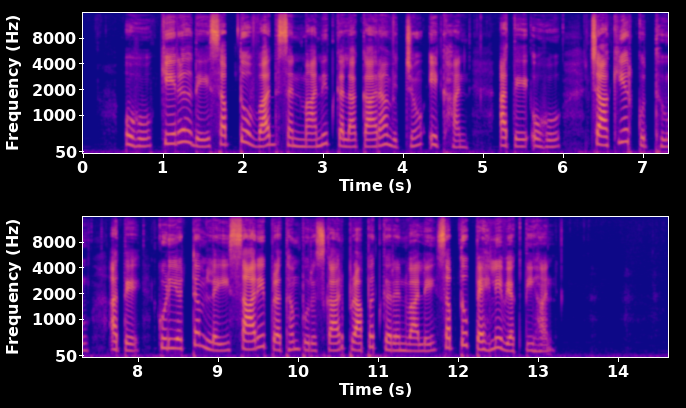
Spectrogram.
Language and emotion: Punjabi, neutral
